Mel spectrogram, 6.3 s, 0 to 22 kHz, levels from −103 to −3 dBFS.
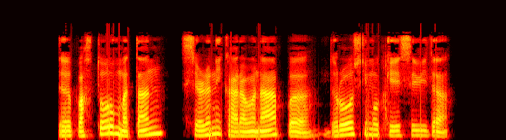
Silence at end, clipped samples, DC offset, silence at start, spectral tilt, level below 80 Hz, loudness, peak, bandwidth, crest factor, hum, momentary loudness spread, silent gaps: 0.7 s; under 0.1%; under 0.1%; 0.75 s; -5 dB/octave; -56 dBFS; -26 LUFS; -6 dBFS; 10 kHz; 20 dB; none; 7 LU; 2.13-2.28 s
